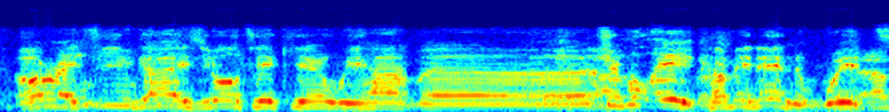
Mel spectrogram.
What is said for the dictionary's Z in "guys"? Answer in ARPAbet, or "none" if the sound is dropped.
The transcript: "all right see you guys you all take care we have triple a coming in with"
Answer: Z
